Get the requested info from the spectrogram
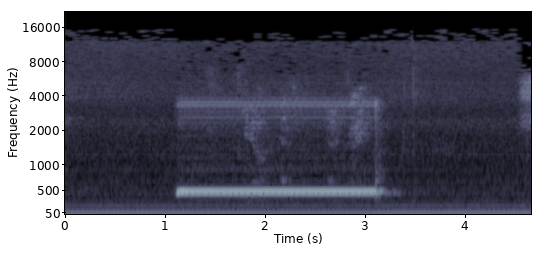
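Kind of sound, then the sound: signal or alarm, telephone ringing tone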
